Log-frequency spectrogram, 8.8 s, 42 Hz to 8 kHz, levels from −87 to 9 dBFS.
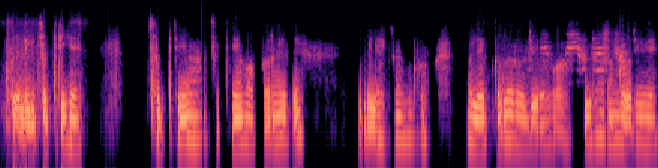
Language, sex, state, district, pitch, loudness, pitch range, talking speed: Rajasthani, male, Rajasthan, Churu, 105 Hz, -17 LUFS, 100-105 Hz, 125 wpm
